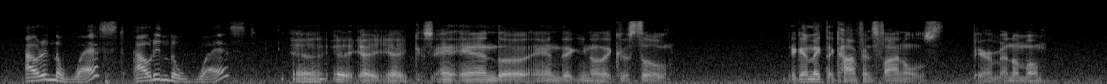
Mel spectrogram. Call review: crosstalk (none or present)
none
